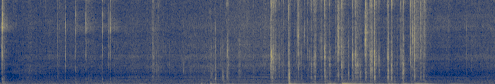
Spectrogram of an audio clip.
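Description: Typing on a computer keyboard: a few scattered keystrokes, then a quicker run of keystrokes starting about two and a half seconds in and lasting about three seconds.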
